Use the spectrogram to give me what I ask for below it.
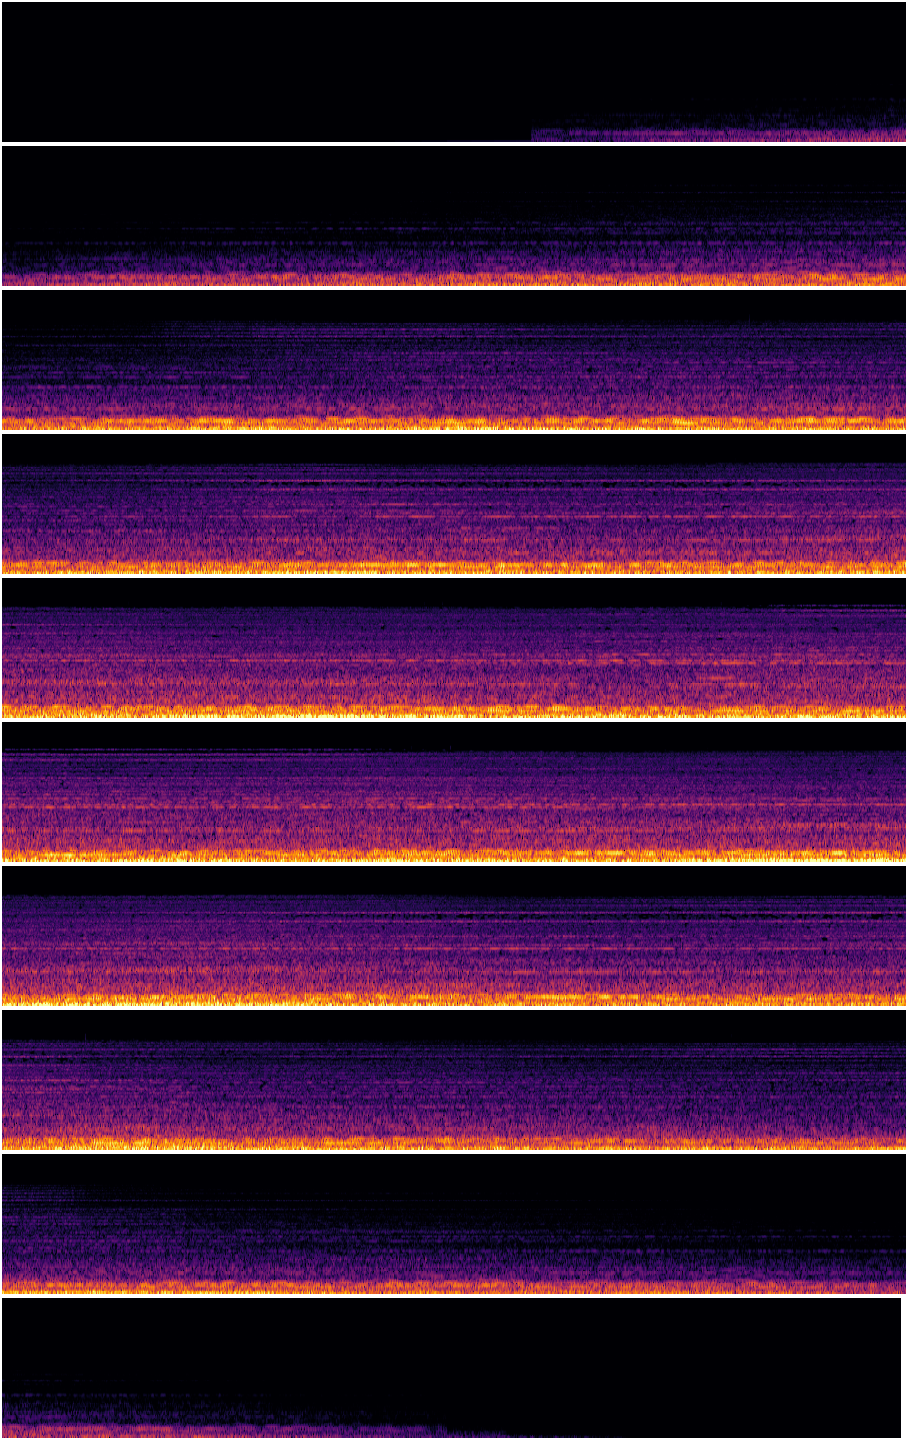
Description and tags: my own associative sound theme for "earth" - an abstract synthetic soundscape which constantly move in the stereo-field and gradually evolves into a crescendo of noise. sound sources for this were different flavours of filtered noise, high-frequency modulated sinewaves and some chorusing oscillators. frequency of the sinewaves was varying as they went through a bank of fixed-freq resonators. noises were filtered with resonant highpass and lowpass filters, pitch shifted and then processed with granular principles. i used a spectral morphing algorithm to morph between the spectral content of the noise layers and create a constantly shifting texture. other manipulations included convolution of pure sinewaves with the frequency-modulated sinewaves, time-stretching, spectral filtering and delay/feedback. synthesis was done using Supercollider, additional editing in Peak.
